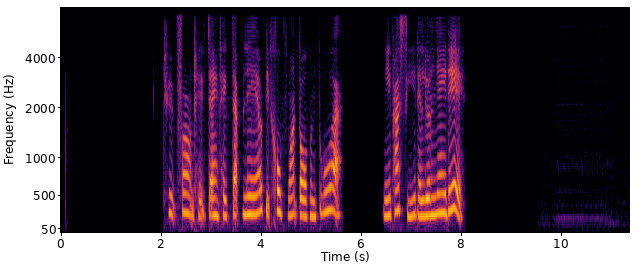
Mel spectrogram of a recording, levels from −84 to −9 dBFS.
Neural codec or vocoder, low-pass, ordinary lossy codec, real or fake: codec, 16 kHz, 0.7 kbps, FocalCodec; 7.2 kHz; none; fake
